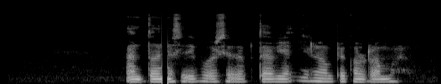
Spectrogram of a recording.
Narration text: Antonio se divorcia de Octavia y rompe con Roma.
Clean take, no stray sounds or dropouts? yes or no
no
